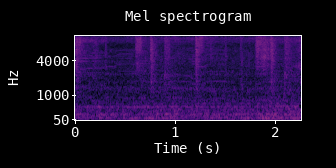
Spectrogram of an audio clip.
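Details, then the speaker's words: 2008 GE Profile gas dryer DPGT650GHWW after cleaning: burner flame kicks in with an even roar over the steady low rumble of the tumbling drum, no knocks or squeals; running normally, roller bearings checked solid except slight play in the back one. "but you should be able to hear the flame kicking in yep kicked in hear the flame going"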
